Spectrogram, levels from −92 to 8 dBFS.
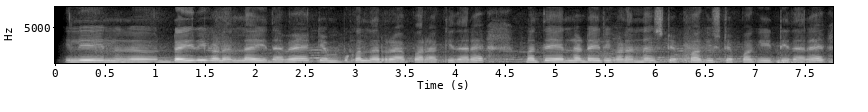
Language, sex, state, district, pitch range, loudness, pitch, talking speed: Kannada, female, Karnataka, Chamarajanagar, 200-215 Hz, -19 LUFS, 205 Hz, 115 wpm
